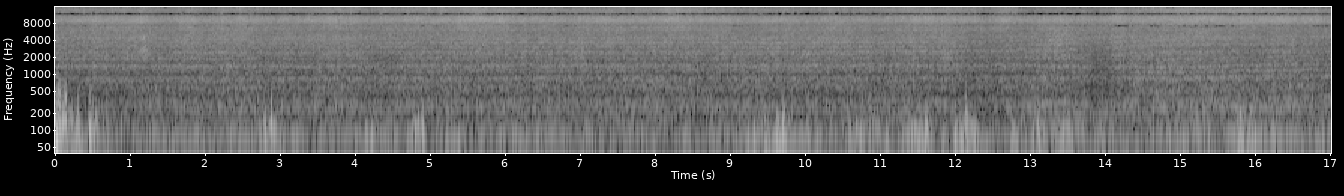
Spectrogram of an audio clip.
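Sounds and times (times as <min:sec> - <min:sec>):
drone propellers whirring: 0:00.0 - 0:17.0.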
